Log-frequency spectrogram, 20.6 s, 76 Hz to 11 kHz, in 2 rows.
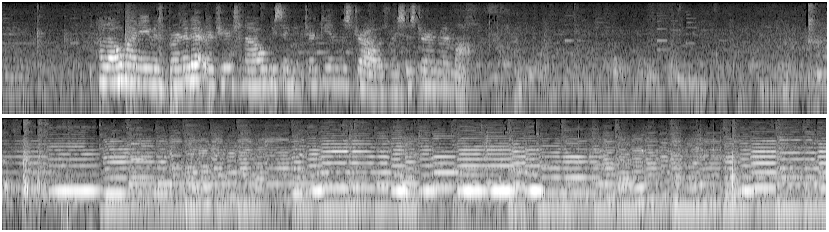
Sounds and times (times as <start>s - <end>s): Speech: 1.2s - 7.0s
Music: 7.0s - 20.6s.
